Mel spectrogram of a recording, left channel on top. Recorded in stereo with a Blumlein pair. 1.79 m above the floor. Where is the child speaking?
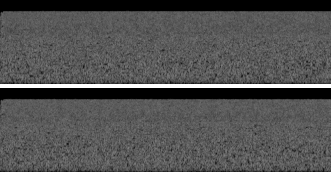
I don't hear a child speaking.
